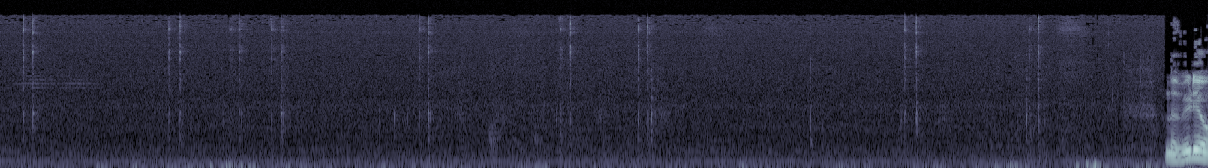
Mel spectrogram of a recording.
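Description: Faint, sparse computer mouse clicks, about one a second at irregular intervals, over a low steady hum.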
